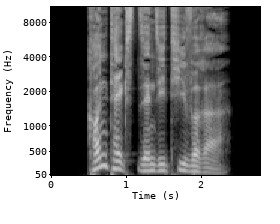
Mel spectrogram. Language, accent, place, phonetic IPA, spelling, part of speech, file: German, Germany, Berlin, [ˈkɔntɛkstzɛnziˌtiːvəʁɐ], kontextsensitiverer, adjective, De-kontextsensitiverer.ogg
- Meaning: inflection of kontextsensitiv: 1. strong/mixed nominative masculine singular comparative degree 2. strong genitive/dative feminine singular comparative degree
